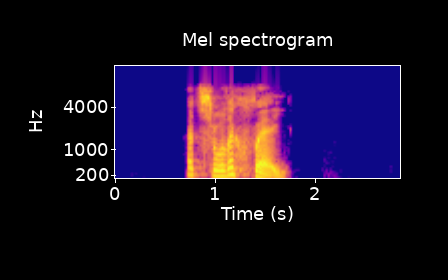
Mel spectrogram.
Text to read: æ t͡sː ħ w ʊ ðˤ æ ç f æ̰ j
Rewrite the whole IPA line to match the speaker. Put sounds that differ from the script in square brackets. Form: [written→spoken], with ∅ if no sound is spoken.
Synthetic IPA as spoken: æ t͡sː [ħ→s] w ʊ ðˤ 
